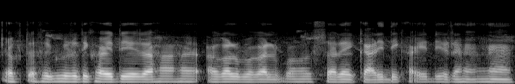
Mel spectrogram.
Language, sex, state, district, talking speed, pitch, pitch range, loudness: Hindi, male, Bihar, Patna, 160 wpm, 125 Hz, 120-125 Hz, -18 LUFS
